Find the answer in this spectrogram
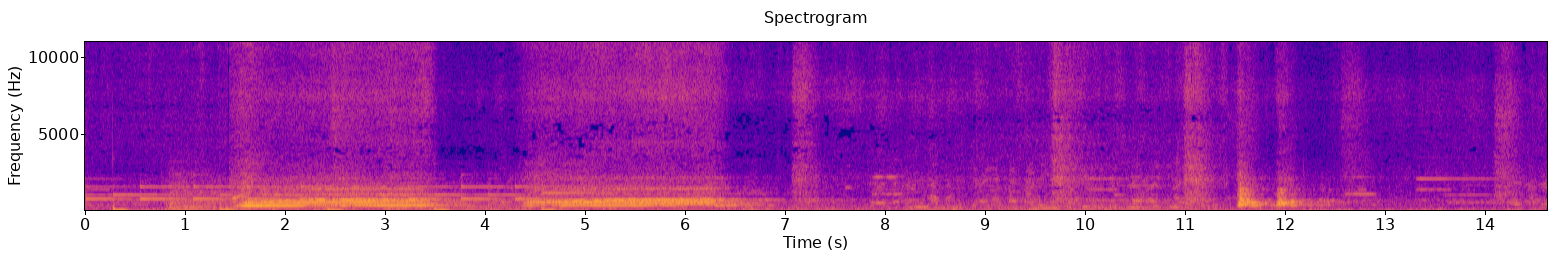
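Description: Steam whistle of the C11 325 steam locomotive blown in two long blasts of about two seconds each. Each is a chord of several pitches that slides up as the whistle opens, with a hiss of steam. A brief, sharp toot comes near the end.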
